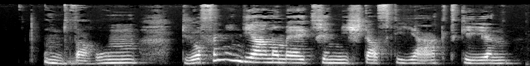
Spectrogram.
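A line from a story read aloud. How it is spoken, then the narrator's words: Plain. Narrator (German): fragt Kokosnuss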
